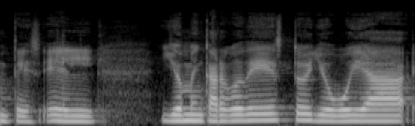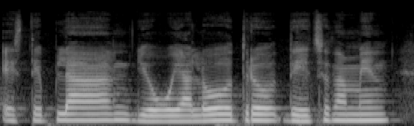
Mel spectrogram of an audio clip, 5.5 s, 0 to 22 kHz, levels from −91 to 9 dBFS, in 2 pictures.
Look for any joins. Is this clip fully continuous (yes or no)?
yes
